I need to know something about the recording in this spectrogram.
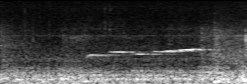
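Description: A person whistling softly: two short notes starting about a second in, the second higher and rising slightly.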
